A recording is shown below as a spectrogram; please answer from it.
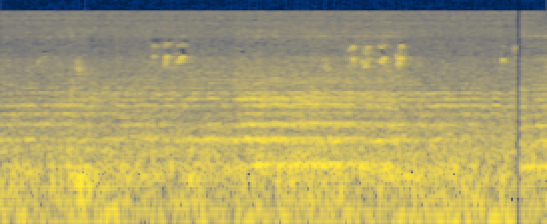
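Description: Faint, steady buzzing of bees flying among mullein flowers, a little louder from about two seconds in.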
